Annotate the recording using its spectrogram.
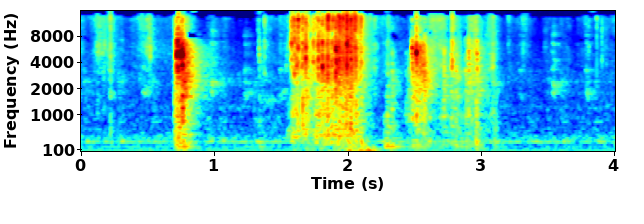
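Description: Tarot cards being handled and drawn from the deck: a sharp card snap under a second in, then a longer rustle of cards around two seconds in and a shorter one just after.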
